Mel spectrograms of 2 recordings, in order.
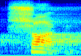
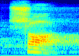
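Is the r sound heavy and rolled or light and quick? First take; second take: light quick; light quick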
